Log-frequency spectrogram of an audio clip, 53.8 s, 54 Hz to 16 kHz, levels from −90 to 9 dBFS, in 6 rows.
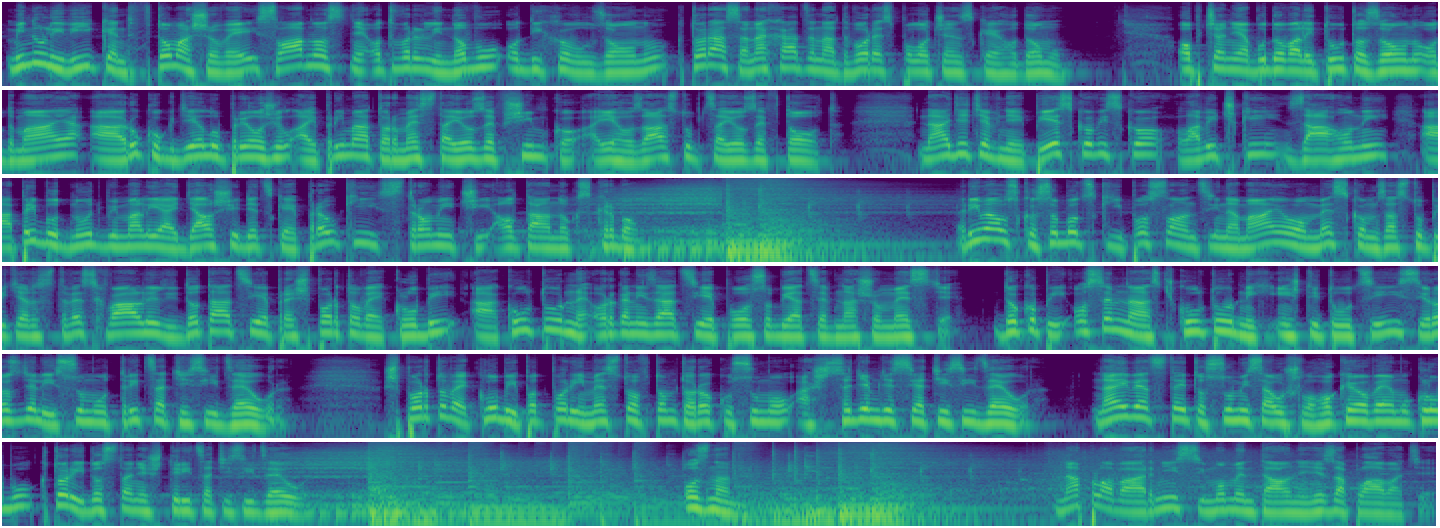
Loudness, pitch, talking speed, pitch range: -21 LUFS, 160 Hz, 130 wpm, 140-185 Hz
